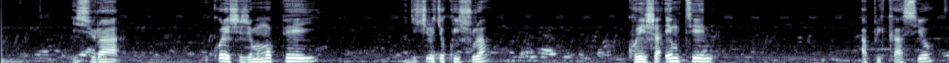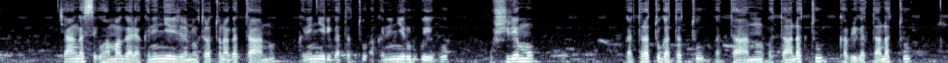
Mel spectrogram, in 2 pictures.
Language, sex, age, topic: Kinyarwanda, male, 18-24, finance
